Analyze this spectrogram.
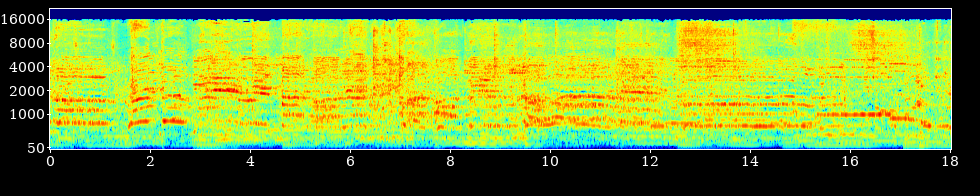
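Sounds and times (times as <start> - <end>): backing track: 0.0 - 18.0
people singing a ballad together: 0.0 - 18.0.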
